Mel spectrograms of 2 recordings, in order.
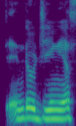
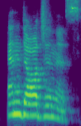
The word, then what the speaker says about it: endogenous: word I can't get and endogenius that's probably not right what is it endogenous there you go I knew it was I wasn't saying it right uh and it's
